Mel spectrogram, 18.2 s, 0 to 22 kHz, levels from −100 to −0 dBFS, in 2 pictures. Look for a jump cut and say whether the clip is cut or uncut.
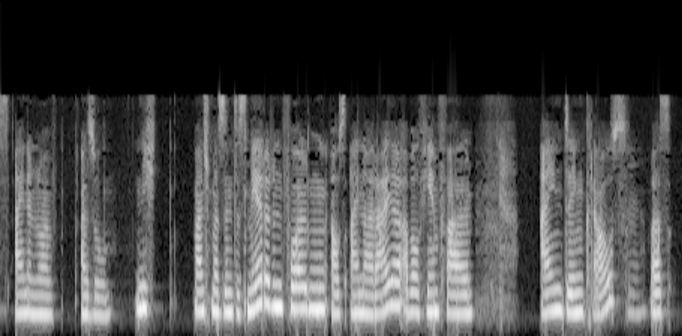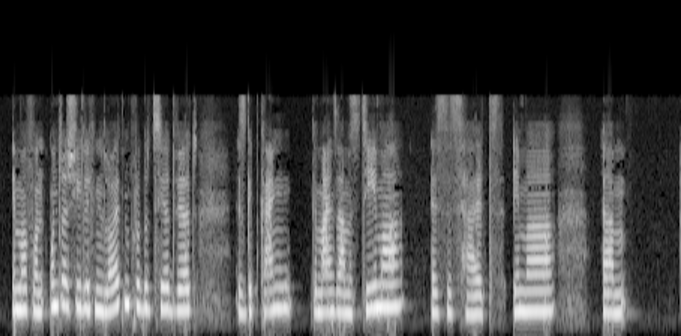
uncut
